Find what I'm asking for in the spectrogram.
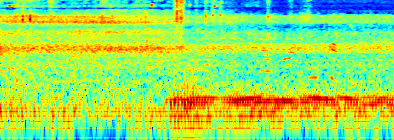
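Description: A Rosalia Indah bus idling at a busy station before departure, its engine hum rising into a steady low drone partway through, amid crowd noise and talk.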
